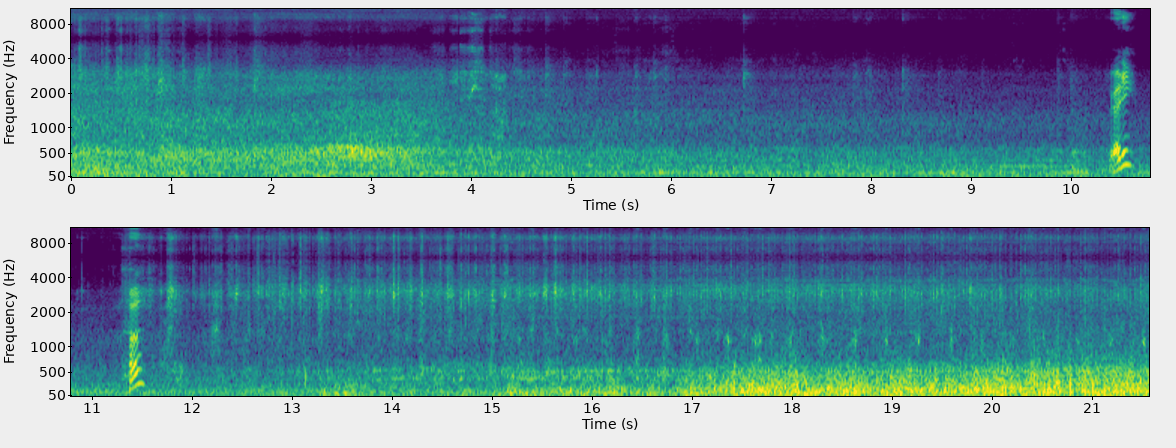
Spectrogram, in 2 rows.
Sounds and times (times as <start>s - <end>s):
Bicycle: 0.0s - 6.9s, 11.6s - 21.5s.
